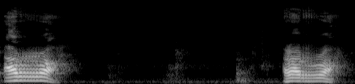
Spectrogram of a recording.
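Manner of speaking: arra with the r doubled and no l sound; doubled r, silent lam. Shown as a demonstration. Teacher explaining the silent lam, a doubled arra. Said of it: "lam va disparaître".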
